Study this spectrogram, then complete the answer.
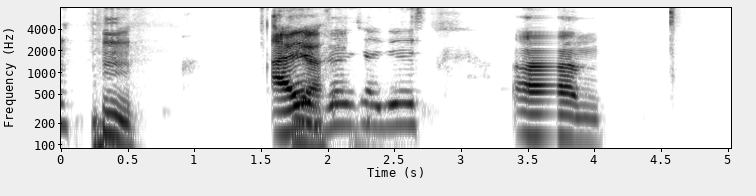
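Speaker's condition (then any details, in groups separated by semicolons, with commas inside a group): Cerebral palsy; mild speech impediment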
